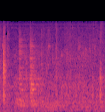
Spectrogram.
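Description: A few faint, light clicks from handling a hot sauce bottle while a dried plug is cleared from its neck, over a low, steady hiss.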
